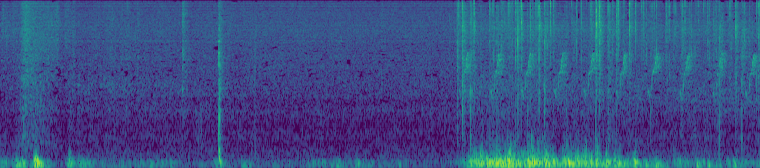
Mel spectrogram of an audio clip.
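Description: A few scattered faint clicks, then about four and a half seconds in a sudden loud low rumble of wind buffeting the microphone, with dense clicking and rustling over it.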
